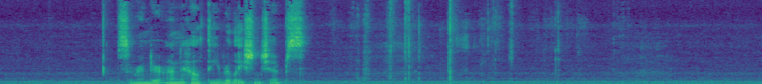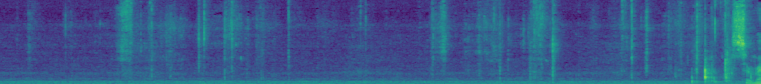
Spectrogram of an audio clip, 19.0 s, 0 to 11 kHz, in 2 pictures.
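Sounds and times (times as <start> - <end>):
steady low hum: 0.0 - 19.0
cards scraping and clicking: 4.5 - 7.2, 11.0 - 13.3, 14.8 - 19.0.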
